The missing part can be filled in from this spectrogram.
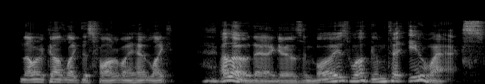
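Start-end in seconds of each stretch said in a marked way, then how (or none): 2.2-4.9 put-on big, slow, old-timey showman announcer voice. Picturing an intro for a party game, in an old-timey announcer voice. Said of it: "The old-timey announcer guy".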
